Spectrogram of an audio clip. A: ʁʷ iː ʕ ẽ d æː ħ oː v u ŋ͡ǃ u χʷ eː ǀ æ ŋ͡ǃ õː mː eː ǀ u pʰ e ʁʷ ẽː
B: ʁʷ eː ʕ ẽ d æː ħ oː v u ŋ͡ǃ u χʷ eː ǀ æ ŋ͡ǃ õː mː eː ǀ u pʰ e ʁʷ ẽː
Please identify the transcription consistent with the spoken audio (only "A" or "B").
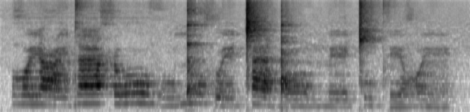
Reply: B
